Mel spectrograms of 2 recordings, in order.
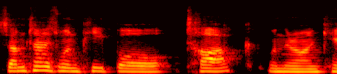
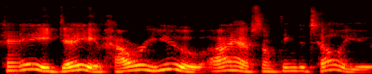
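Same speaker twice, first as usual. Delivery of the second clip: very formal, stiff, overly proper delivery; 4 semitones higher than usual. Speaker contrasts telling a friend something casually versus saying it in a very formal way. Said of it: "rather than if I'm like".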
